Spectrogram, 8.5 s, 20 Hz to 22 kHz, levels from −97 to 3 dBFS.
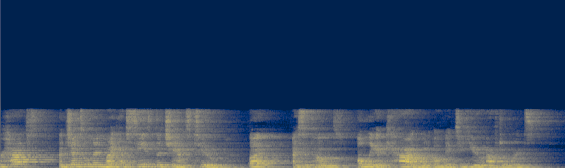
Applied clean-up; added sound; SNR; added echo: none; none; none; reverberation time 1.1 s.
